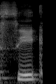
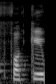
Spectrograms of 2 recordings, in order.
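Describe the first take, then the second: First: The word is said with an English pronunciation. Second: The word is said with a Japanese pronunciation. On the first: "ये अगर आप इंग्लिश के उससे प्रोनाउंस करेंगे तो ये सेक है" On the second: "जैसे कि ये स्टोरी जापान की है तो हम इसको फके बोलते हैं"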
